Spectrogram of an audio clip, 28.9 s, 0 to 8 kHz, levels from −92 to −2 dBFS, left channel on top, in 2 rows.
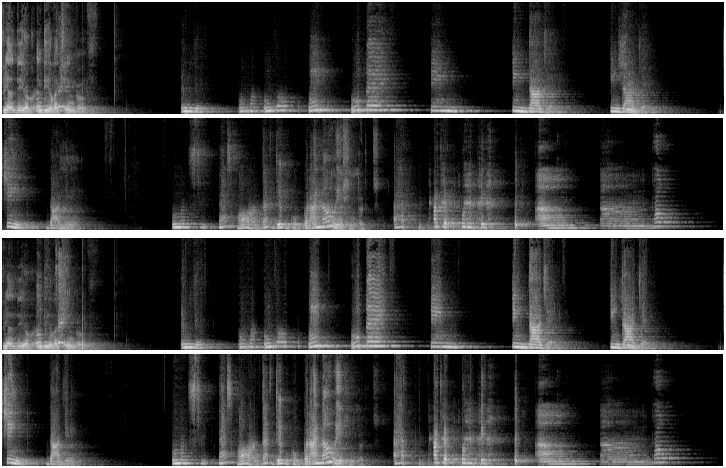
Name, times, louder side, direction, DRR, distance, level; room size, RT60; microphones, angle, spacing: voice 1, 0.0-1.7 12.5-12.8 15.6-16.0 21.0-22.0, left 2 dB, 55° left, 0.8 m, -27 dB
voice 2, 0.7-1.4 3.6-4.1 4.7-5.7 6.1-6.4 7.0-7.8 8.6-9.1 10.2-11.2 12.2-12.9 14.4-14.9 15.3-15.9 17.8-21.3 22.3-22.5 23.1-23.4 23.6-24.1, right 1 dB, 55° right, 1.9 m, -27 dB
voice 3, 23.7-24.2 25.1-25.9 26.4-27.6, equal, 10° left, 4.9 m, -35 dB
23.5 x 22.5 x 9.0 m
head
